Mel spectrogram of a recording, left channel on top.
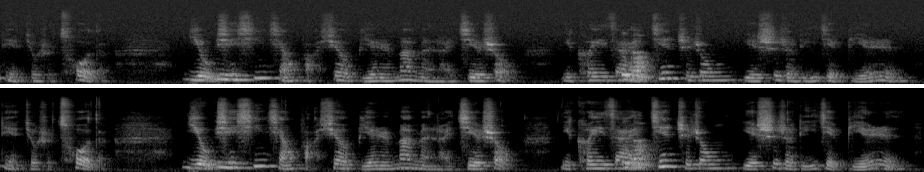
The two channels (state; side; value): noise; left; hiss, 10 dB below the sound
